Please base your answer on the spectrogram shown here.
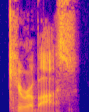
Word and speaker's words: Kiribati: pronounced except it isn't the letters t i form an s sound in the gilbertese language hence what should be kiribati is pronounced kiribas however it gets far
